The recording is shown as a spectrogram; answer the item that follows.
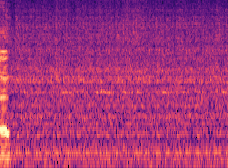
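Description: Semi truck's diesel engine idling, a steady low hum heard from inside the sleeper cab.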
